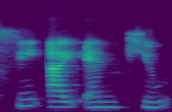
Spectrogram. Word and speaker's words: cinq: 5 is written down as Cinq, and it's being pronounced as cinq.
